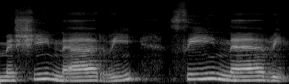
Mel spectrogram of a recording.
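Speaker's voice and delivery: மெஷினரி and சீனரி slowly split into syllables; slow teaching demo of each syllable in மெஷினரி, சீனரி. Shown as a demonstration. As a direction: sound out மெஷினரி, சீனரி with the last three syllables separated. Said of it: "three syllables வந்து ரைமிங்காக வருது".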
